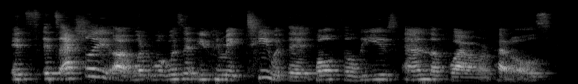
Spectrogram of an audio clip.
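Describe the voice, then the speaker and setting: Her pitch fairly high, a woman talks with lively intonation and hardly any pauses. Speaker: live stream co-host. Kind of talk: casual chat. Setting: live stream. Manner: fast.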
